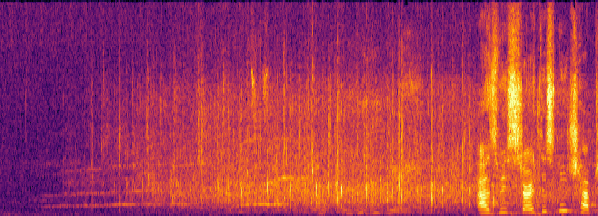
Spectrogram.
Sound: audience applauding

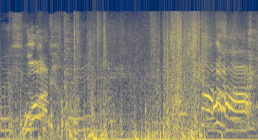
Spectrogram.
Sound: screams

